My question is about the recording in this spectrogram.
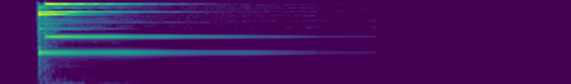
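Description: A single bright bell-like ding, a logo sound effect. It strikes just after the start and rings out over about a second.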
